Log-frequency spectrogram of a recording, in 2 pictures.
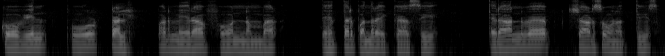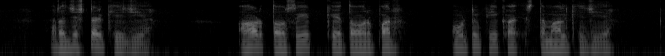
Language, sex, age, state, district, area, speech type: Urdu, male, 30-45, Uttar Pradesh, Ghaziabad, urban, read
